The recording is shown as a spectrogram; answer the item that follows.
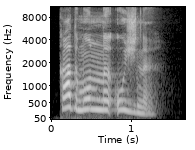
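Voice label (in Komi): кад мунны узьны, Komi, female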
